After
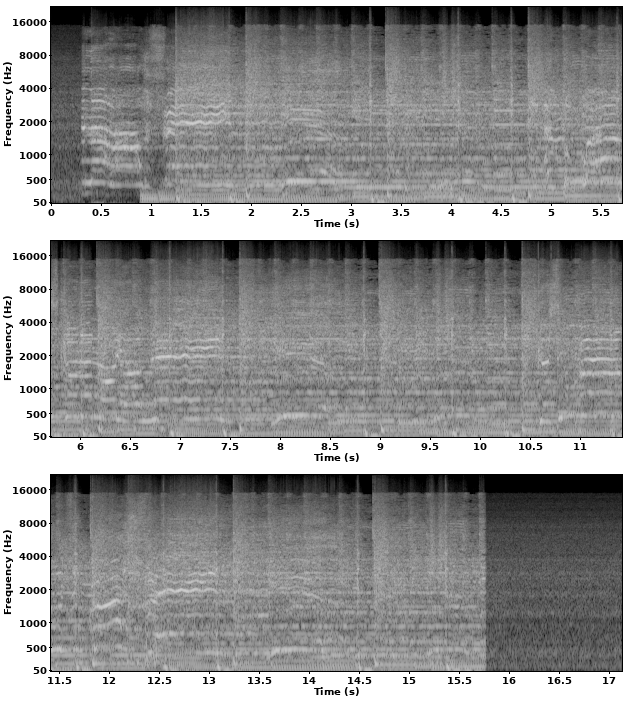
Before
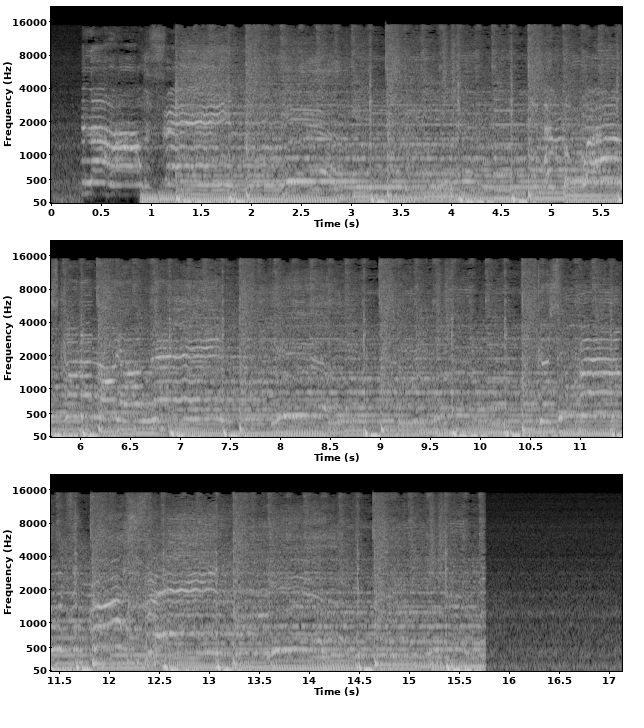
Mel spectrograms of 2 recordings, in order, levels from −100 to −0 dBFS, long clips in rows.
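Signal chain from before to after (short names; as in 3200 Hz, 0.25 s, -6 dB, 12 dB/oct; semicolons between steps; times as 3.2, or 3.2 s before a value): weighting filter D; sine folder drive 7 dB, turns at -8 dBFS; gain -7.5 dB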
